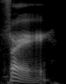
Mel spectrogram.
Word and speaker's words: for: And remember, Pedro, that when you have the for in a long sentence or when you are saying a lot of words, you pronounce fur. You don't say for, you say fur.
